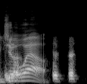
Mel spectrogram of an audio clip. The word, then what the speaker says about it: Joelle: orlando florida unless it's joelle but joel in orlando florida am i pronouncing your name correct joel you actually got the latter right my name is pronounced joel but okay joelle nice good to hear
